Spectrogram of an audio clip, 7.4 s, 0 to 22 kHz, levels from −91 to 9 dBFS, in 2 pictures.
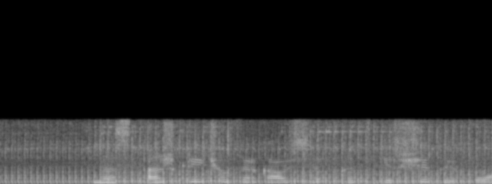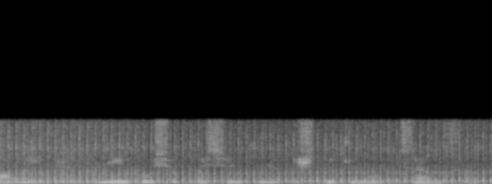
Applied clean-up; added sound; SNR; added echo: none; Tools; 1 dB; none.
